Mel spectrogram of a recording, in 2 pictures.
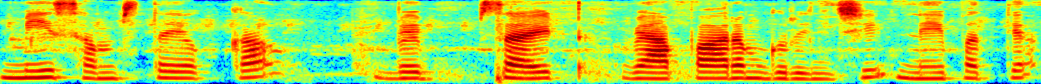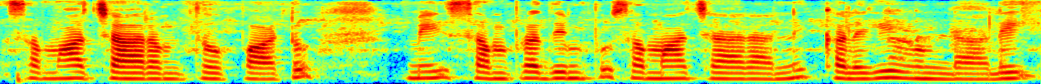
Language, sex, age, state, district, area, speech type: Telugu, female, 45-60, Andhra Pradesh, Visakhapatnam, urban, read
